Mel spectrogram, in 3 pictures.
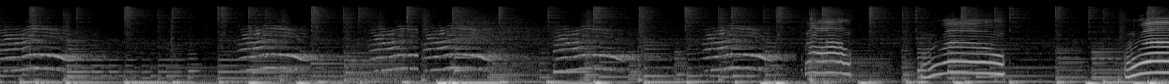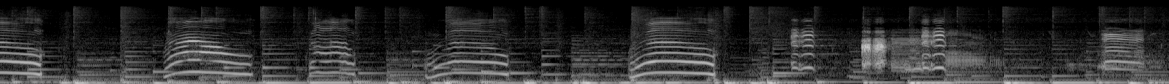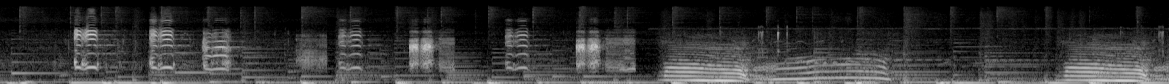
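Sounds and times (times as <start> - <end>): background music: 0.0 - 35.0
cat meowing: 7.0 - 8.6, 9.2 - 10.1, 11.2 - 12.2, 13.3 - 16.9, 17.9 - 19.0, 19.6 - 21.8, 22.4 - 32.4
harsh animal call: 7.0 - 8.6, 9.2 - 10.1, 11.2 - 12.3, 13.3 - 16.8, 17.9 - 32.5, 33.9 - 35.0.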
